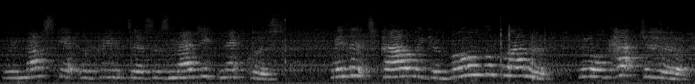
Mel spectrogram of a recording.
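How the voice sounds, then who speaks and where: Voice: very high voice, moderate pace, fairly bright tone, far from the mic. A young performer voicing a scheming villain leader in an amateur puppet show, on an echoey, noisy home video. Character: scheming villain leader plotting to rule the planet.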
